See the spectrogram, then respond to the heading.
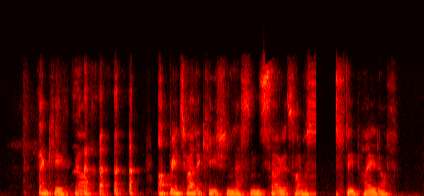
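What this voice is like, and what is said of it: Posh Southampton South Coast accent. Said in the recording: “Had that kind of lilt... Where's that accent from... I'm from Southampton... you're a posh sounding South Coaster”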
